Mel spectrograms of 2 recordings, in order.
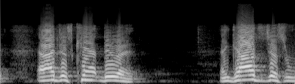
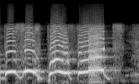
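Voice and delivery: much higher, laughing, slow; gleeful shout; slower than usual. Retold or imitated. Dad burying his daughter in snow, laughing shout. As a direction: crow with delight. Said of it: "I'm like".

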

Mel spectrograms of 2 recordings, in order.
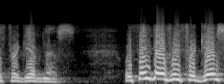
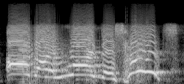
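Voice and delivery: much higher, louder, whimpering; pained cry; 3 dB louder, much slower than usual. Retold or imitated. Husband to his wife in the bedroom, pained high cry. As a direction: wail about the broken wrist. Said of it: "I was like".

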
